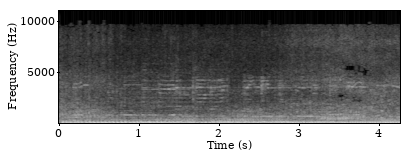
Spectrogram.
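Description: A motorcycle engine running steadily close by, a continuous low rumble, with music playing at the same time.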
